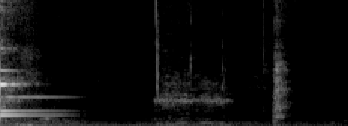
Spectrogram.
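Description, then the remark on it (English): Glasses of milk stout beer clink together in a toast, giving a bright ringing tone that fades quickly, followed by a couple of softer knocks and a brief rustle, with no talking. “All right, well, let's cheers it up. Well, let's cheers.”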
